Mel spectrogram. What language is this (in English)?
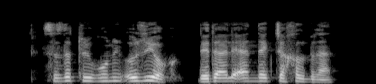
Uzbek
